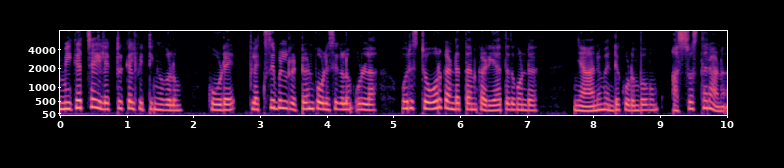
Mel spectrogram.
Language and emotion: Malayalam, sad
